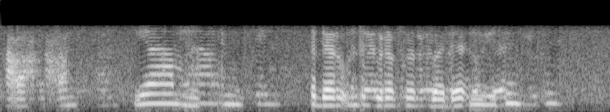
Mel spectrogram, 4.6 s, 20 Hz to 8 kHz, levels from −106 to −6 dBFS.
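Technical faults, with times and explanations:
Throughout, echo with no canceller: every phrase is shadowed roughly a third of a second later by a quieter copy, about 9 dB down, sounding thinner than the direct speech. The far end's loudspeaker feeds its microphone and nothing subtracts that path, so the talker's own sound returns after the network round trip. On a spectrogram each syllable's harmonic pattern reappears faintly, displaced to the right by a fixed gap, like a pale ghost track.
Throughout, G.729 codec: the speech has the slightly rough, synthetic grain of an 8 kbit/s codec, plainly audible here, and the band is confined to about 300 Hz to 3.7 kHz. The decoder rebuilds each 10 ms frame from a vocal-tract filter, a pitch predictor and a handful of pulses rather than the true waveform, so fine detail is lost. A spectrogram shows a hard ceiling near 3.7 kHz with empty space above, and smeared, blocky harmonics below. 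The room noise sits about 21 dB under the speech and takes on the same coded texture.
1.63 to 1.68 s and 3.46 to 3.53 s, VoIP packet loss concealed by the speech codec: 20 ms of audio goes missing at the first point and 40 ms at the second. The decoder fills each gap by extending the last pitch and filter with falling gain, and the sound briefly stretches into a fading artificial tail. Each frame depends on the one before, so the speech stays weak for a short while after packets resume. A waveform shows a repetitive, shrinking stretch. A spectrogram shows frozen horizontal harmonics in place of normal movement.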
